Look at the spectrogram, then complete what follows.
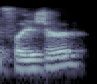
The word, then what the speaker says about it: Brendan Fraser: It's not Fraser. It's Fraser. Brendan Fraser The It Golden is? Globe. Yeah, it's Fraser. He's cleared it up. It's not Fraser, it's Fraser. Huh. Like a razor.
